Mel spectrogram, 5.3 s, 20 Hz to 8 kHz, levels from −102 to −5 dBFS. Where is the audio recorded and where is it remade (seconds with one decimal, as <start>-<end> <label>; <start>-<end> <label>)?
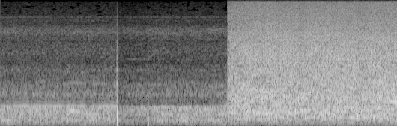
0.0-3.3 recorded; 3.3-5.3 remade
